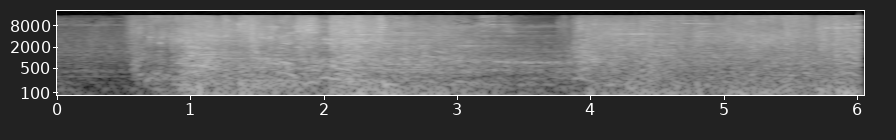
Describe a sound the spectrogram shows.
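Magic blasts whoosh and crackle in a fast video game fight.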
